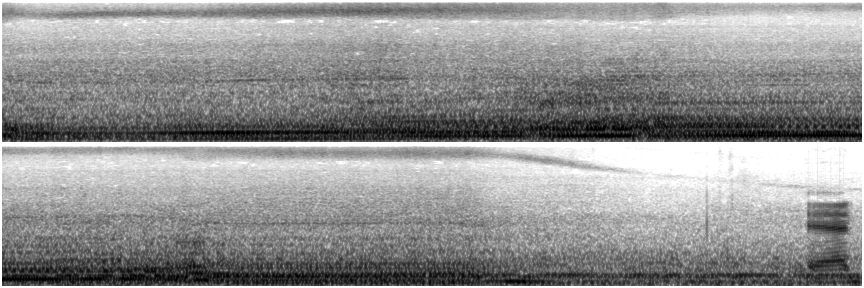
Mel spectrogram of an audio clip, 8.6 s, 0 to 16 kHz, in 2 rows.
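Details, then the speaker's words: Ford F250 6.0 diesel, 4WD, Power Max tune, straight-pipe 4-inch turbo-back exhaust, heard from the cab with the window cracked while cruising: high thin turbo whistle steady over a deep diesel drone, falling away as throttle lifts; healthy turbo, temps good. "Everything isn't totally closed shut, but it works. Or crack the window so you hear the turbo."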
